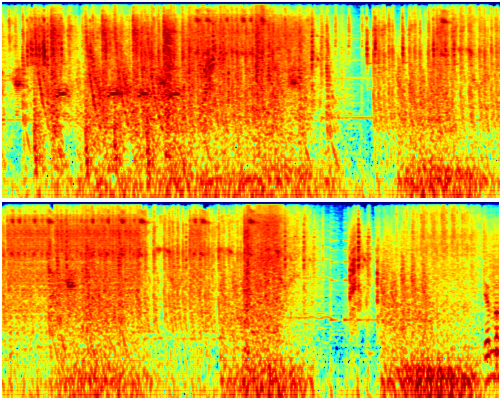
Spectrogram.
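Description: Heavy gunfire from the Jumbotron firing at players in the VR game Big Guns rattles on continuously in dense, loud bursts, with mechanical clanking and occasional booms.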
